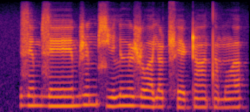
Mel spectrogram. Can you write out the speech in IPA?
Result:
z e m z eː m ʐ ĩ m ɕ i l ɨː ʐ o ɐ̯ j ɐ ʈ͡ʂʰ e ʈ ɐ̃ː t ɐ̃ m õ ɐ̯

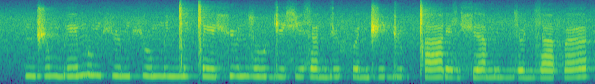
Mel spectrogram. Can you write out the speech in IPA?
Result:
n d͡ʒ u m b e m u m ç ʉ m ç u m i ŋ͡ǀ i ǀ e xʲ u n z u ɡʲ e ɕ i z ɐ n d ɨ f ɵ n d͡ʒ i ɡʲ u b ǀ a ɾ e z xʲ a m i m n z ɵ n z a f ɐ

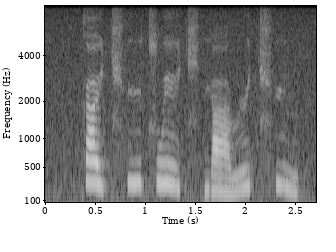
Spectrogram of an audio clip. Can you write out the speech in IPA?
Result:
k a˥˩ ɪ̯ t͡ɕʰ y˥ t͡s w e˥˩ ɪ̯ t͡ɕʰ j ä˨˩ ɻ ɻ̩˥ t͡ɕʰ y˥˩ n

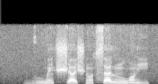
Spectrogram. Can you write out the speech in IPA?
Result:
ɡ͡b u˨ w ɛ̃˨ ʃ a˨ ʃ ɔ̃˨ s a˨˦ l ũ˦ w ɔ̃˧ ɾ i˦

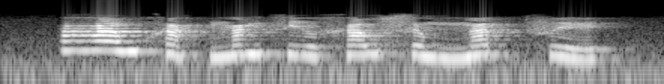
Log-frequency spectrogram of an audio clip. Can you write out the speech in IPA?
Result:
ɣ a˧ w x a˨˩ k̚ ŋ a˧ ŋ s i˨˩ ə̯ x a˧˥ w s ə˨˩ m n a˦˥ t̚ f e˨˩˨

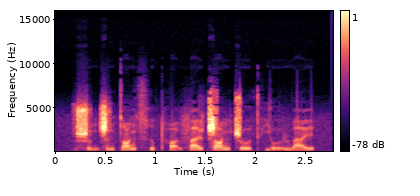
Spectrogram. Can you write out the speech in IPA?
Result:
ʂ ʊ̰˨˩ ŋ ʂ a˦ n t̪ ɑ˧˥ ŋ t͡sʰ ɹ̩˧ pʰ ɑ̰˨˩ ʊ̯ f a˧˥ ɪ̯ ʈ͡ʂ ɑ˥˩ ŋ ʈ͡ʂ o˧˥ ʊ̯ t̪ʰ j o̰˨˩ ʊ̯ ɻ w a˧˥ ɪ̯

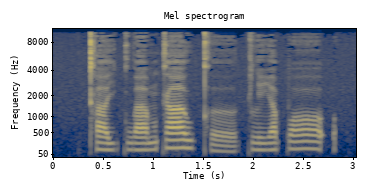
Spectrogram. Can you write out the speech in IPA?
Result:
kʰ a˧ j k w a˦˥ m k aː˥˩ w kʰ ɤː˩˦ k l i˦˥ a̯ p ɔ˥˩ ʔ

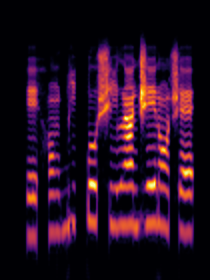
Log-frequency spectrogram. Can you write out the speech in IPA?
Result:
e˨ h ɔ̃˧ ɡ͡b i˧ k͡p o˦ ʃ i˧ l ã˦ d͡ʒ e˦ ɾ ɔ̃˧ ʃ ɛ˧

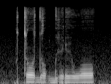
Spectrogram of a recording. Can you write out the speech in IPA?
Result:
t o˧ d o˨ ɡ͡b i˨ ɾ i˨ w o˧

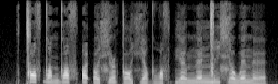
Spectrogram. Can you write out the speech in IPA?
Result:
ǀ ə˞˦ sˤ dˤ i˨ n dˤ ɛ˦˨ sˤ ʔ ɪ˦ ʔ ʌ˨ ɕ ə˞˦ t ɔ˨ ç ɛ˨ d ðˤ ɪ˨ sˤ pʲ æ˦˨ l n ɛ˦ ŋ͡ǀ i˦ ɕ ʌ˦˨ w ɛ˦ n ɛ˨

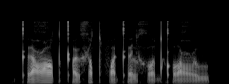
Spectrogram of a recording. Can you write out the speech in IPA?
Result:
kʼ ə˩˧˩ ʕ u˥˧ tˤ kʼ ɵ˩˧˩ x ə˥˧ tˤ f ə˩˧˩ kʼ ə˥˧ l x ɔ˩˧˩ d kʼ ɔ˩˧˩ ʕ u˩˧˩

